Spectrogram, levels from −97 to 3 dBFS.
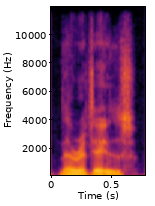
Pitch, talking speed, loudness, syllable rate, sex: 95 Hz, 230 wpm, -15 LUFS, 6.5 syllables/s, male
